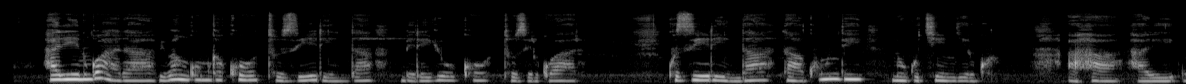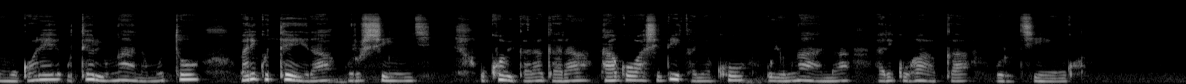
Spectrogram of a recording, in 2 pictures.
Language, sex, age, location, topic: Kinyarwanda, female, 25-35, Kigali, health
